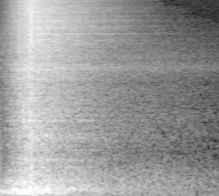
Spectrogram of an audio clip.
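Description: Intro logo sound effect: a whoosh with a deep low rumble, swelling just after the start and fading away by about a second and a half in.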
